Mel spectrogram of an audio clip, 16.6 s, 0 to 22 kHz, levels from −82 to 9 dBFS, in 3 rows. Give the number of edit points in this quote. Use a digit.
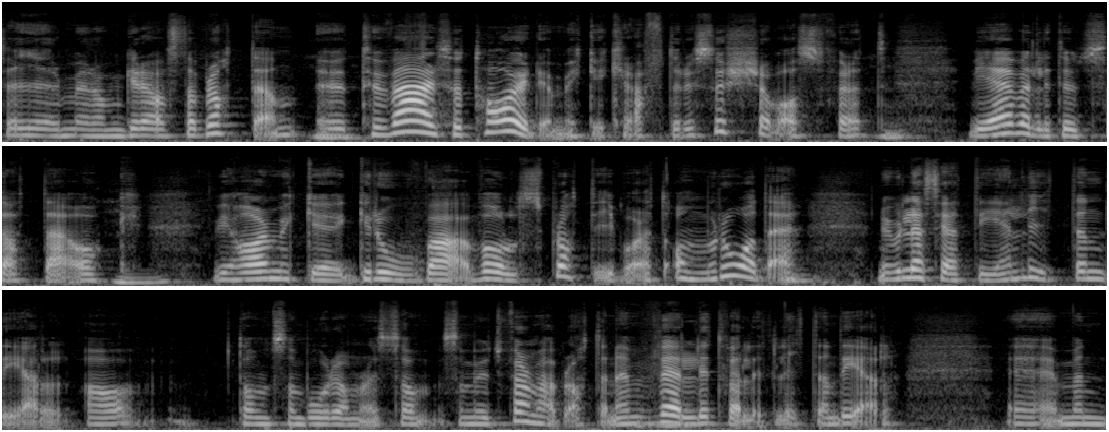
0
